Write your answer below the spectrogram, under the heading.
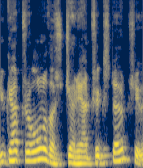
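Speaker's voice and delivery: put-on posh, upper-crust voice. Retelling what a man said to the speaker about the friday visit, posh voice. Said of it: "He said it in his posh voice".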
